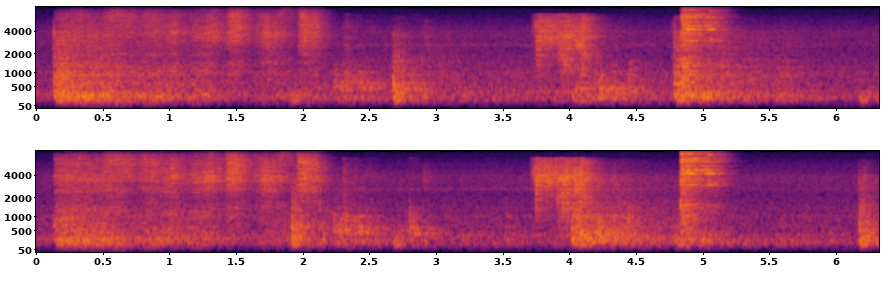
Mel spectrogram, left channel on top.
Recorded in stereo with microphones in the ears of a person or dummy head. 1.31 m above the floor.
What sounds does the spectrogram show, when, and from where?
0.1 s running footsteps: 40° right (ahead or behind), 2 m; by 2.1 s 60° right (ahead or behind), 3 m
2.2 s a splash: 50° right (ahead or behind), 0.8 m
4.8 s breaking glass: 40° right (ahead or behind), 2 m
